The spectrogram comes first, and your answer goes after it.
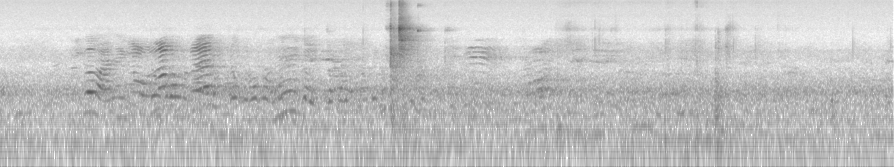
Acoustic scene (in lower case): residential area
